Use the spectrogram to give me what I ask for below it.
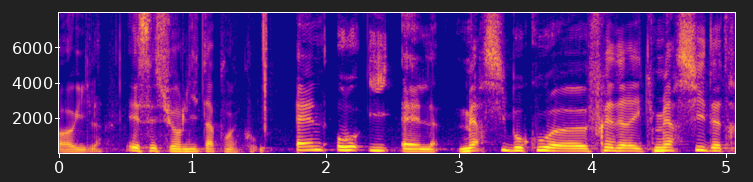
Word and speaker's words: Noil: Alors, c'est Noil. Ça, c'est Noil. N-O-I-L. Moi, j'ai prononcé No Oil parce que ça me semble évident que ça se prononce comme ça.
